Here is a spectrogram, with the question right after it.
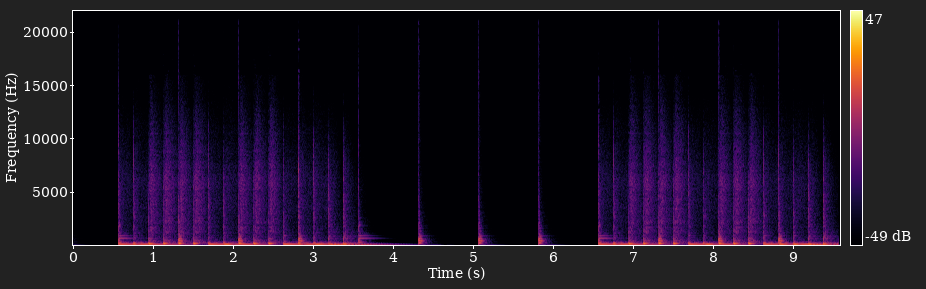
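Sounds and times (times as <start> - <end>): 
level 2 drum fills at 80 bpm: 0.6 - 3.9, 6.6 - 9.5.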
